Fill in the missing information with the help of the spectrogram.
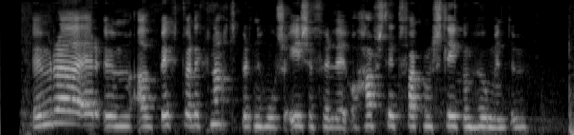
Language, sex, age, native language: Icelandic, female, 18-19, Icelandic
